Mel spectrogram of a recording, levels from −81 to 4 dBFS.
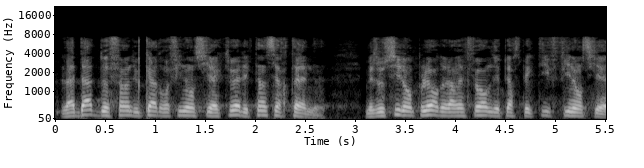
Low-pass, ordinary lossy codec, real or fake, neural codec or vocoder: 7.2 kHz; none; fake; codec, 16 kHz, 8 kbps, FreqCodec, smaller model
